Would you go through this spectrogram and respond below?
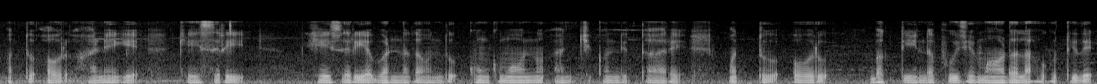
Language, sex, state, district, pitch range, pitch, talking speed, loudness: Kannada, male, Karnataka, Raichur, 85-95 Hz, 90 Hz, 75 wpm, -22 LUFS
